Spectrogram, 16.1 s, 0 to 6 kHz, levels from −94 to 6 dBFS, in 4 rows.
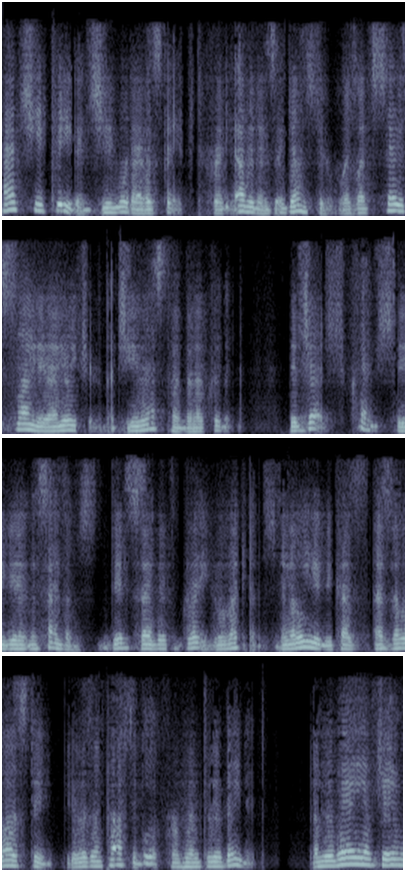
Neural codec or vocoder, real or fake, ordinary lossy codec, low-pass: codec, 16 kHz, 0.5 kbps, FreqCodec, smaller model; fake; AAC, 24 kbps; 5.4 kHz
